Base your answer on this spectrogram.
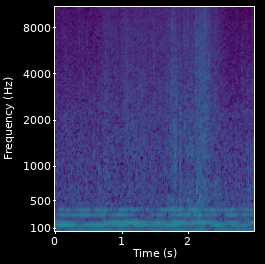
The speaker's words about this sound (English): The noise of the ocean gets slightly louder as the daydream ends, and Elena gradually comes back to the room of the sound bath. She realizes that the ocean drum is still being played.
